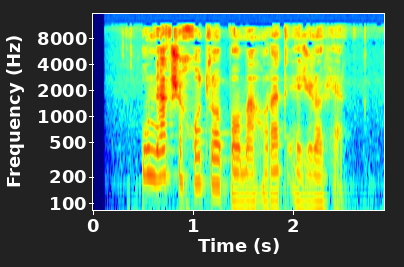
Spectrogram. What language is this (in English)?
Persian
